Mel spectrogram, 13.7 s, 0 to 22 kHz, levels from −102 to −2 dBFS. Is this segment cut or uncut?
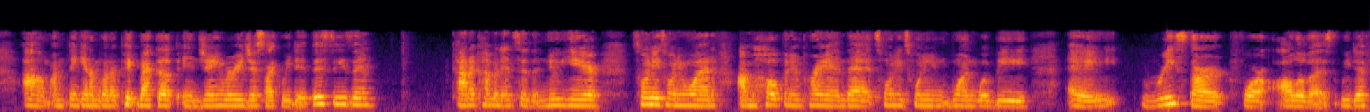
uncut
